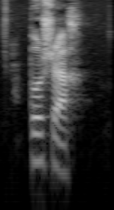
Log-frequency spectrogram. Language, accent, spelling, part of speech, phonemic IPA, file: French, France, pochard, noun, /pɔ.ʃaʁ/, LL-Q150 (fra)-pochard.wav
- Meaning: drunk, drunkard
